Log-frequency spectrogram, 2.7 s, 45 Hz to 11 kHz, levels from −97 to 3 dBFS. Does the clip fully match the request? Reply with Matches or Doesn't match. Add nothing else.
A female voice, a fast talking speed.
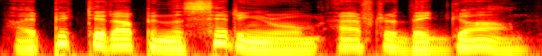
Doesn't match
